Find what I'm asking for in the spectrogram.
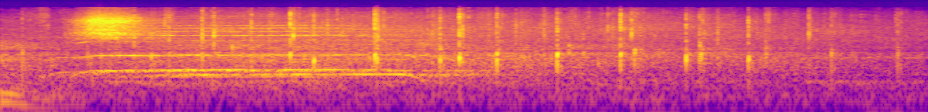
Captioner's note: all applauding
